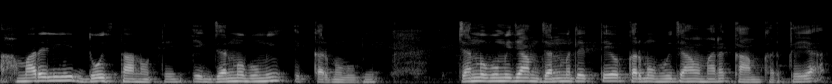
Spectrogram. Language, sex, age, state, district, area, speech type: Hindi, male, 18-30, Madhya Pradesh, Bhopal, urban, spontaneous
